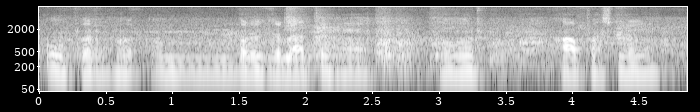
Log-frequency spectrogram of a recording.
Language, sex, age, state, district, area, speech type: Urdu, male, 45-60, Uttar Pradesh, Muzaffarnagar, urban, spontaneous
